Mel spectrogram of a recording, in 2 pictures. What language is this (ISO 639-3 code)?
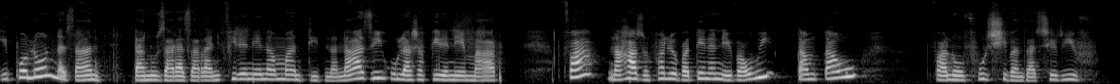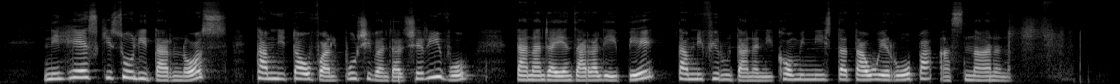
bhr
